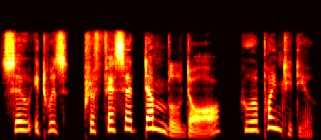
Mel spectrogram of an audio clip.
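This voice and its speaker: A man's voice: high-pitched, wildly swooping pitch, a little slow, no room sound, pitched above the performer's own voice, full character voice. Man putting on a sugary, cold woman inspector. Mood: sweetly probing. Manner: soft, sugary, coldly polite. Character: woman, prim sweetly menacing school inspector.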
